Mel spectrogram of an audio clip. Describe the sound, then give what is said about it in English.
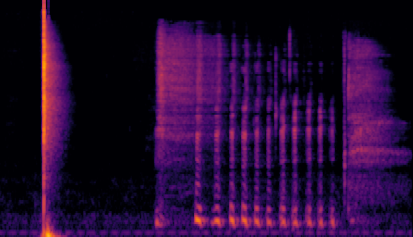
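A single sharp, loud hand slap on bare buttocks rings out, followed after a pause by a quick series of rhythmic, breathy voiced gasps that fade into a soft exhale. “Love slapping your ass as you go.”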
